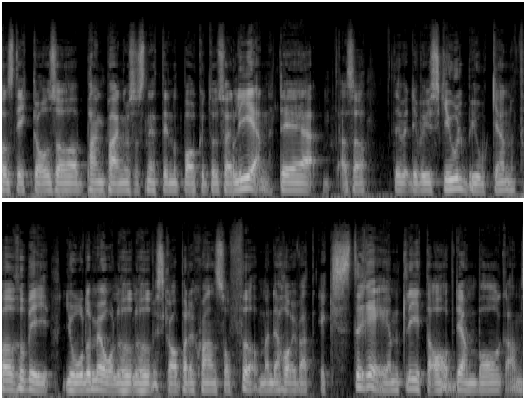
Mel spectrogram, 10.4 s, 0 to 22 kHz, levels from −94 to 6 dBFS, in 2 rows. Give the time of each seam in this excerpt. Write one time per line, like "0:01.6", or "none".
0:01.0
0:02.3
0:05.8
0:06.5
